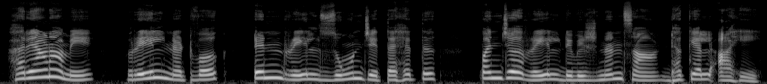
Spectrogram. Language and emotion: Sindhi, neutral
